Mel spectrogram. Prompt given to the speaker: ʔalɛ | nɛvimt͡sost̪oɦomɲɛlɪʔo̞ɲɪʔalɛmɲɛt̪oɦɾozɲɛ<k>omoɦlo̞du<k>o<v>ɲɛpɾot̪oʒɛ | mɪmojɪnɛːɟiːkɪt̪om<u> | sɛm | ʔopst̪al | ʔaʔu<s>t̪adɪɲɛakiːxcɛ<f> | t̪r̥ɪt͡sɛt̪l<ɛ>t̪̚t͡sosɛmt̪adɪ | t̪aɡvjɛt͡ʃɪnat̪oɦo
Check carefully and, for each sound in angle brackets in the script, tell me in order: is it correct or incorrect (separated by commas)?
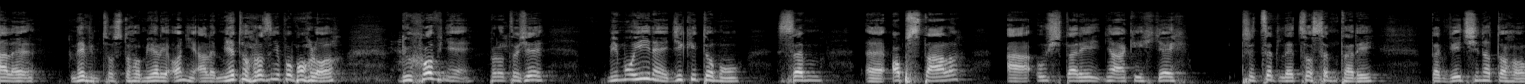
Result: incorrect, incorrect, correct, correct, incorrect, incorrect, correct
